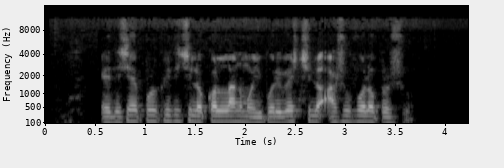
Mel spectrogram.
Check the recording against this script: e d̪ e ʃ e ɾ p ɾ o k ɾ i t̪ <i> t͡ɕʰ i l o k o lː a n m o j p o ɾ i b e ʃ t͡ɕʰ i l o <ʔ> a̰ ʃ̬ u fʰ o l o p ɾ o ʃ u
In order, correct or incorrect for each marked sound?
correct, correct

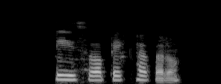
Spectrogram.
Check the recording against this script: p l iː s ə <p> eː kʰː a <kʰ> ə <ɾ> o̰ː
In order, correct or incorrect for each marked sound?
correct, incorrect, correct

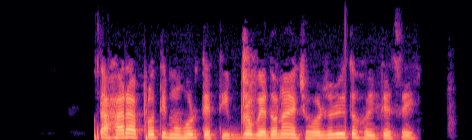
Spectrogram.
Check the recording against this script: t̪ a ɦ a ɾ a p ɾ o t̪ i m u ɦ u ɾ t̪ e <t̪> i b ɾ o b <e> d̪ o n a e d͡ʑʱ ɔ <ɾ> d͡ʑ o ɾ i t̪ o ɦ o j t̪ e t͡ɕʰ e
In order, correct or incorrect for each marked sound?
correct, correct, correct

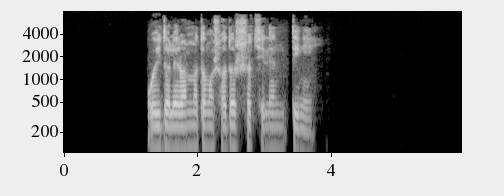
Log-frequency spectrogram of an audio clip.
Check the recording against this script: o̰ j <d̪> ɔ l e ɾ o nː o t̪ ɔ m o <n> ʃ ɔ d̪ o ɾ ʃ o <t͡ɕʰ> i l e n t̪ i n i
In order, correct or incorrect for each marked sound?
correct, incorrect, correct

